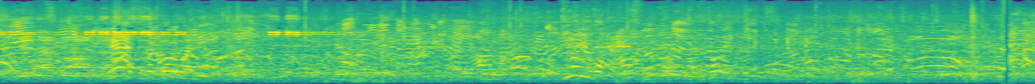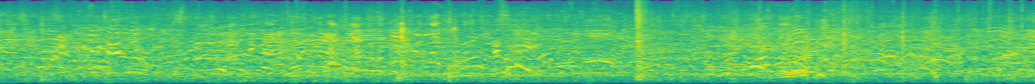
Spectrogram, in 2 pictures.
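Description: A crowd of spectators chatters and calls out nearby outdoors.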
